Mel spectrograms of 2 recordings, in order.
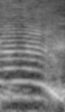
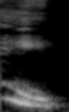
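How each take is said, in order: First: It is called at a high pitch with effort. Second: It is called at a low pitch without effort. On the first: The speaker calls it right. "You'll go, hey" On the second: The speaker calls it wrong. "you won't go, hey"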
